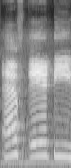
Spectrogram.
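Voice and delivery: slow letter-by-letter spelling. Shown as a demonstration. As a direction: spell A P slowly, each letter apart. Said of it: "teacher spells word slowly".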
